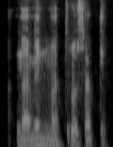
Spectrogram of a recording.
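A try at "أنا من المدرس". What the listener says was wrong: Ana bukan madrasati itu. Tidak ada tak marbutoh. Al-Mudaris ya. Yang itu dibaca aja Al-Mudaris. Kalau kita masukin min, jadi ana minal mudaris.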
